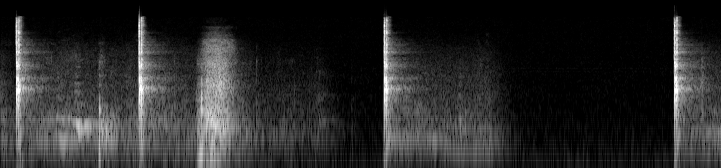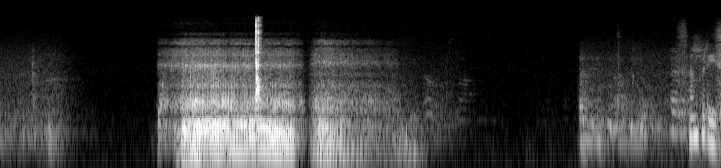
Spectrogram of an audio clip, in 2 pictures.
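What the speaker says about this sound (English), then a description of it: "Somebody snoring?" Someone snoring while asleep, a few scattered breathy snorts early on and then one long, louder rasping snore near the middle, with quiet gaps around it.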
